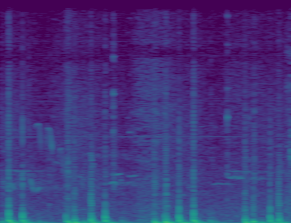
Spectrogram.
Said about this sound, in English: I will probably have to start using horses more often just to get faster to from point A to point B more quickly.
